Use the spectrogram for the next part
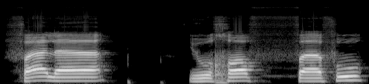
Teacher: خا کو فا کے ساتھ ملانا ہے، فا کو دبانا ہے، فا میں سختی کرنی ہے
